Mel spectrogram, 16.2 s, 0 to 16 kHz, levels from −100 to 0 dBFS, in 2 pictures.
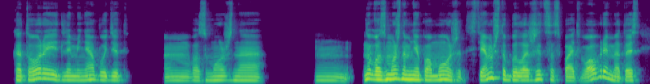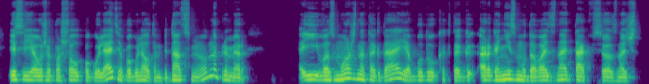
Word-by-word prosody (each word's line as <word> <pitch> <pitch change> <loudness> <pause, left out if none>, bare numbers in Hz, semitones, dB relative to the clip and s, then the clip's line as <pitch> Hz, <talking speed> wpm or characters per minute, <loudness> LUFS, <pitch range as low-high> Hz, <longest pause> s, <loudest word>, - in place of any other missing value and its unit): который 155 +6 +2
для 130 0 -2
меня 130 +3 0
будет, 130 -2 -3 0.4
м, 120 0 -5
возможно 125 0 -3 0.6
м, 120 -3 -7
ну, 170 +3 +4
возможно, 160 +3 +5
мне 150 -2 +5
поможет 135 -2 +1
с - - -19
тем, 140 +9 +3
чтобы 150 -9 -1
ложиться 130 +3 0
спать 120 -3 -3
вовремя. 150 - +1
То 120 - -1
есть, 125 0 -2 0.2
если 145 0 +2
я 135 -1 +3
уже 130 0 0
пошел 130 +1 -2
погулять, 125 - +2
я 140 - 0
погулял 125 0 0
там 110 -1 -5
15 135 -1 -1
минут, 130 - -3
например, 130 - -2 0.7
и, 145 +3 +3
возможно, 150 +5 +2
тогда 130 +5 0
я 140 -10 +1
буду 130 +1 -2
как-то 130 -1 -4
г 125 +2 -6
организму 140 +1 +3
давать 125 +1 +1
знать, 145 +2 -2
так, 125 -2 +2
всё, 115 -2 -3
значит, 110 0 -4
130 Hz, 160 wpm, -22 LUFS, 120-145 Hz, 0.7 s, возможно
